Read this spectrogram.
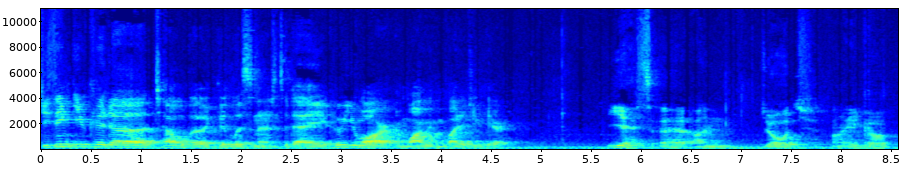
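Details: Adult male interviewer, followed briefly by a second adult speaker; normal speech.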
